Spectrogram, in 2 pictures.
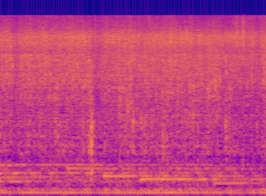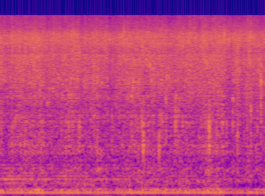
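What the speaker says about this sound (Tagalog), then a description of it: "Ayan, i-fry na natin siya." Fish head, bones included, frying in hot oil for a Chinese-style dish, giving a loud, steady, dense sizzle with soft crackles throughout and no talking.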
